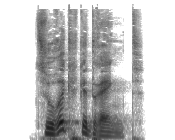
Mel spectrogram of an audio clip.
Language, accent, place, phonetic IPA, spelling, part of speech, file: German, Germany, Berlin, [t͡suˈʁʏkɡəˌdʁɛŋt], zurückgedrängt, verb, De-zurückgedrängt.ogg
- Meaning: past participle of zurückdrängen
